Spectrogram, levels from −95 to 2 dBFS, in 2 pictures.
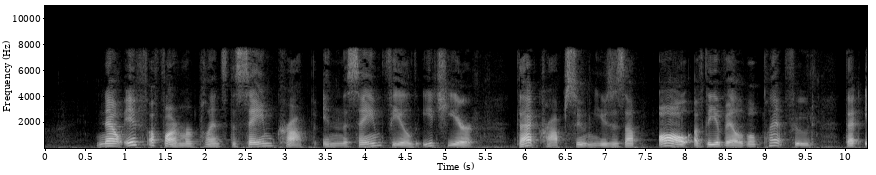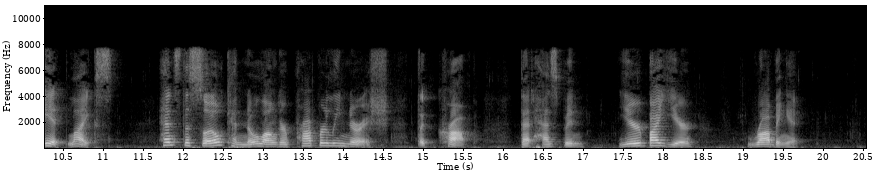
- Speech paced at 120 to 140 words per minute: Yes, slow, 135 wpm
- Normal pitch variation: No, wide, 7.3 semitones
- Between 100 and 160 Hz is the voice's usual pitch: Yes, medium, 140 Hz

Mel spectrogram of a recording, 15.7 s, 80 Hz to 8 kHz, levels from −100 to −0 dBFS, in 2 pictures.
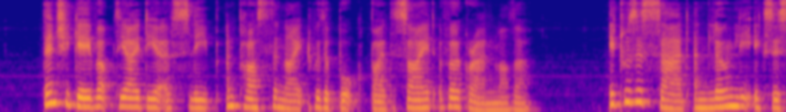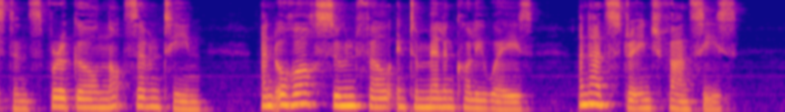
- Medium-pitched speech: Yes, medium, 170 Hz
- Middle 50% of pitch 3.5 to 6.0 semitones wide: Yes, average, 3.9 semitones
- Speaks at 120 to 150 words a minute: No, average, 170 wpm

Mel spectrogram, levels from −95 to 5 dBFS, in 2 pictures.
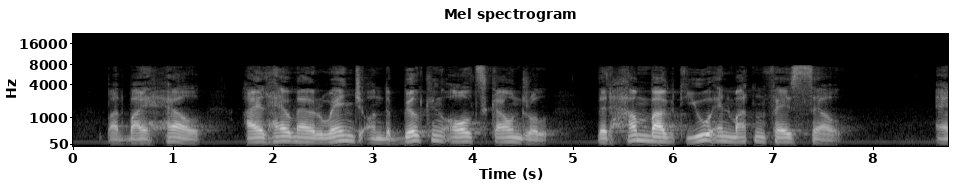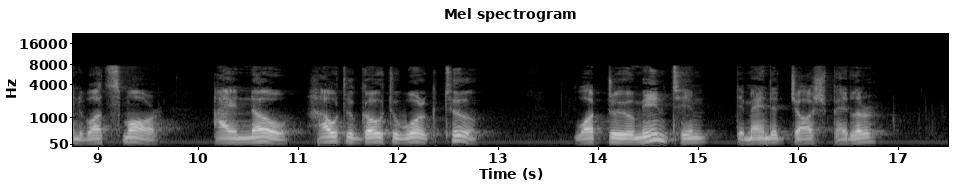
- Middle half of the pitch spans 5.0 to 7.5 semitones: No, average, 3.3 semitones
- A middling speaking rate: No, slow, 130 wpm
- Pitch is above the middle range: No, low, 110 Hz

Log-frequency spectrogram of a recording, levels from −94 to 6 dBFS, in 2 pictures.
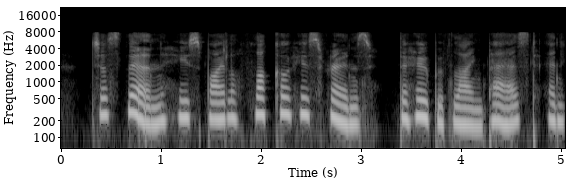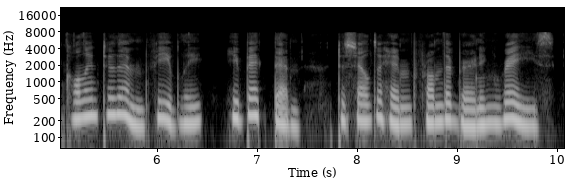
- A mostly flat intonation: No, average, 4.4 semitones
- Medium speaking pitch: No, high, 200 Hz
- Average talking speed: Yes, average, 165 wpm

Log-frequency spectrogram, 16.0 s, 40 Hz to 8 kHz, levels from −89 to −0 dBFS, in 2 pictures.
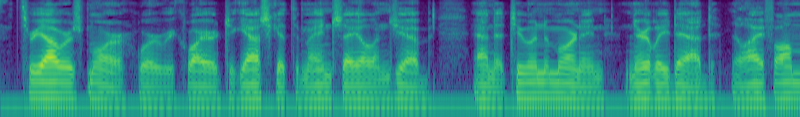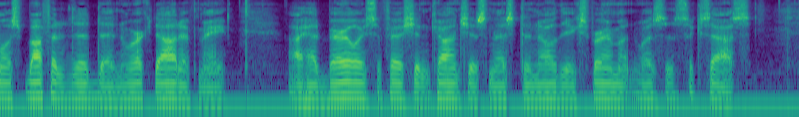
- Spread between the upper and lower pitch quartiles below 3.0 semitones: Yes, narrow, 2.6 semitones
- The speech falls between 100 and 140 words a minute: No, average, 150 wpm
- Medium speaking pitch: No, very low, 85 Hz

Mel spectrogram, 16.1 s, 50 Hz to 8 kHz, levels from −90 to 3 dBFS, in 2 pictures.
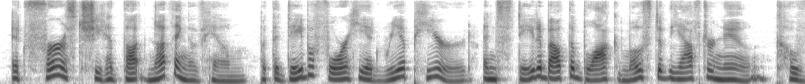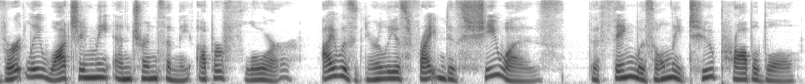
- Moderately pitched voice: Yes, medium, 175 Hz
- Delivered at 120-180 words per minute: Yes, average, 170 wpm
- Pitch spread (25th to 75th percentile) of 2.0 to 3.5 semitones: No, average, 4.6 semitones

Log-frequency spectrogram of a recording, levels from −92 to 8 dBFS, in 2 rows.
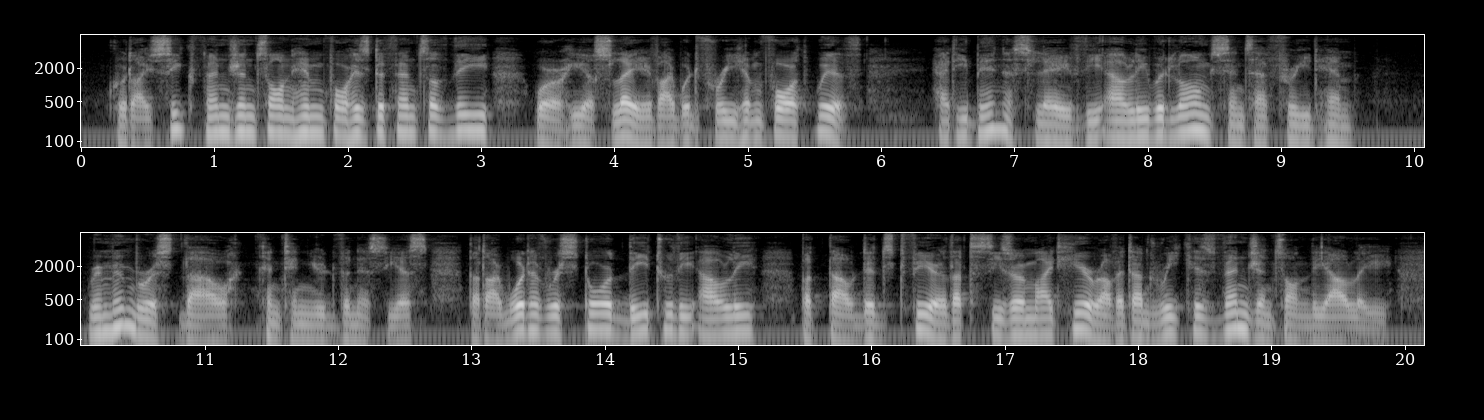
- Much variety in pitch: Yes, wide, 5.9 semitones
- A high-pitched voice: No, low, 115 Hz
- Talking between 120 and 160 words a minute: No, average, 190 wpm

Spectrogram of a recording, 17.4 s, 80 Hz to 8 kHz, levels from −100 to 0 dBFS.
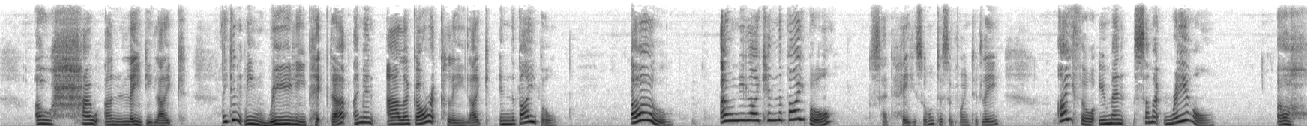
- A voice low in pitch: No, high, 225 Hz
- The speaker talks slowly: Yes, slow, 110 wpm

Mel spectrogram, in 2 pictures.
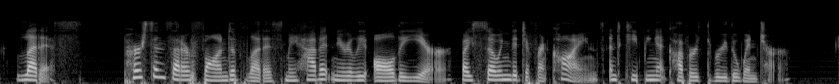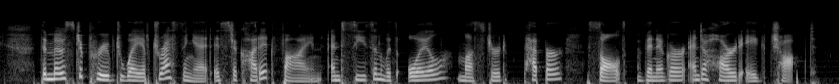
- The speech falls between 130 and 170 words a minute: No, average, 180 wpm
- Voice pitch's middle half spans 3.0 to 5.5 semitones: Yes, average, 3.6 semitones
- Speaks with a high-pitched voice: Yes, high, 195 Hz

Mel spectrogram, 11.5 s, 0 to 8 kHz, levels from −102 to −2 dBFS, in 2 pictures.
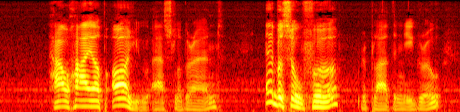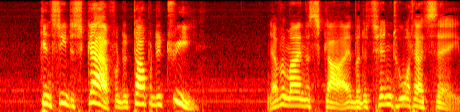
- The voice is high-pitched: No, medium, 170 Hz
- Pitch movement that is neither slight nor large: No, wide, 6.9 semitones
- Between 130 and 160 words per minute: No, average, 170 wpm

